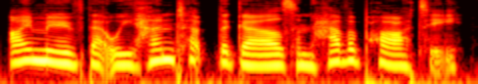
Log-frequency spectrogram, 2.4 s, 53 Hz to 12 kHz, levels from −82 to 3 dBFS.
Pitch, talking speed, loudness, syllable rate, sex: 200 Hz, 300 wpm, -15 LUFS, 5.8 syllables/s, female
